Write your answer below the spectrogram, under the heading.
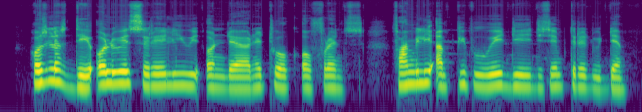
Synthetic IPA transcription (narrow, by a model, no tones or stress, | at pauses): hɔs̬lasdeʔɔlwesɹeliwiɔ̃ndənɛtʰwɔkɔfɹɛ̃nds | familiʔãnpipəlwededəsẽmtɾedwiθdɛ̃m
